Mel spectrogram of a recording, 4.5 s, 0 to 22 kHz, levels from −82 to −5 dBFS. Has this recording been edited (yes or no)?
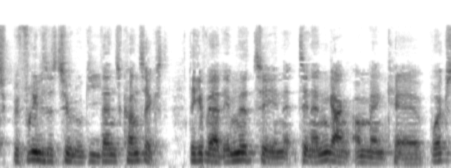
yes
